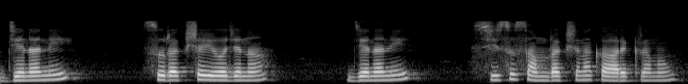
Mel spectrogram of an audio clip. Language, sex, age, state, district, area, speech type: Telugu, female, 45-60, Andhra Pradesh, Kurnool, urban, spontaneous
